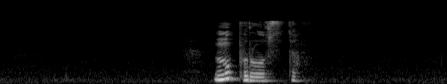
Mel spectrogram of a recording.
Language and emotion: Russian, neutral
